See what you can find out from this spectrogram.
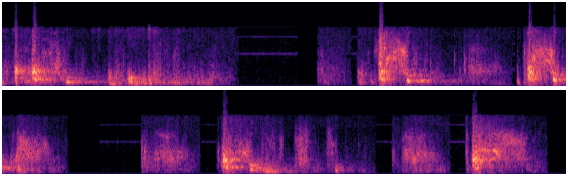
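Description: A loud sneezing attack: a run of repeated sneezes, several sharp bursts with short breathy pauses and a longer gap partway through, with no talking in between.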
